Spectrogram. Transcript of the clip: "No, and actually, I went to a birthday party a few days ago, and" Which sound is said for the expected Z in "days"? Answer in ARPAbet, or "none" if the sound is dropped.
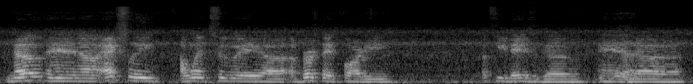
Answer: Z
